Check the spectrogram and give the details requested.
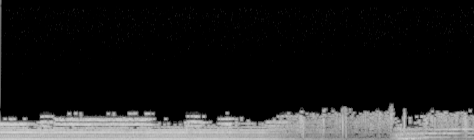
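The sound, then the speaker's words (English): A coyote off in the hills howls in one long, steady, droning note that fades a little, then breaks into a brief rising yip near the end. No voices are heard. “Get that coyote off in the hills.”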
